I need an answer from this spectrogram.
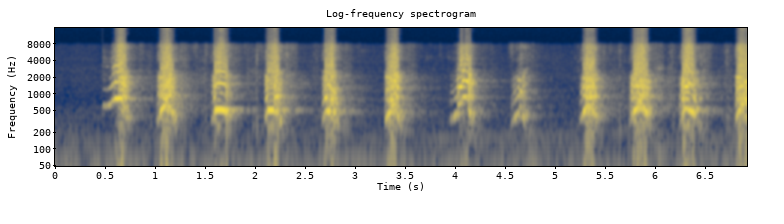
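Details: A 9-month-old female Saint Bernard puppy barks loudly and angrily at a visiting cat to drive it away, with deep harsh barks repeated roughly twice a second.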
